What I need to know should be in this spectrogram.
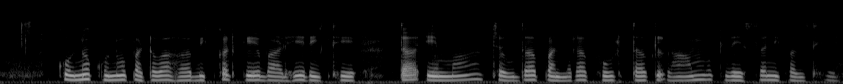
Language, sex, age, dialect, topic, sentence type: Chhattisgarhi, female, 18-24, Western/Budati/Khatahi, agriculture, statement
